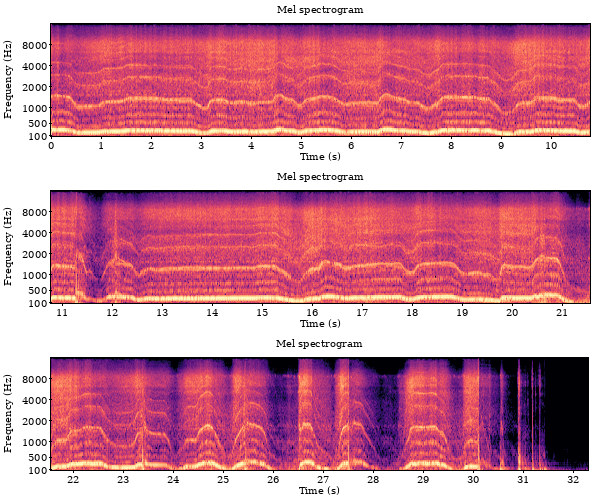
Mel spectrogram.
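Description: Cinewhoop quadcopter's brushless motors and ducted propellers whining, the pitch rising and falling constantly with the throttle. About a third of the way in the sound cuts out briefly, and in the last third it comes in short bursts with the motors falling almost silent in between: at low throttle they spool down too far, a sign that the idle motor speed is set too low.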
